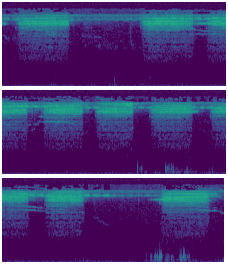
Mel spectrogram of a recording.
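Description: Bar-winged prinia nestlings begging: a string of hissing, wheezy calls, each under a second long, following one another closely with two short pauses.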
